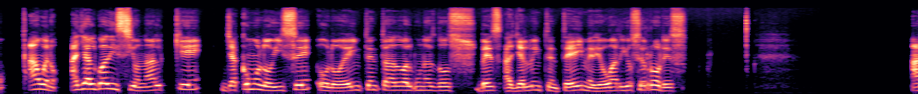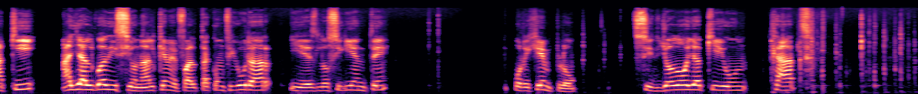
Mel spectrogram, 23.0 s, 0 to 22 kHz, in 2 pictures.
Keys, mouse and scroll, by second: 11.8-12.8 scroll down 1, 12.9 click, 16.6 click, 20.7-22.9 typing.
